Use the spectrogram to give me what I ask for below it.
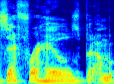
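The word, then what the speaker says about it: Zephyrhills: because there's a water down down there called Zephorillis. And I know it's pronounced Zephra Hills, but I'm going to call it Zephrillis cuz it it it it if you call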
